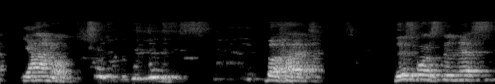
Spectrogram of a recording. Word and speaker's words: Llano: Near the city of, we pronounce it Llano, but nobody down in Colombia pronounces it that way. Llano.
